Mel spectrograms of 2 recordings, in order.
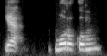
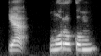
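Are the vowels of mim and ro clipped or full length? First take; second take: clipped; clipped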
